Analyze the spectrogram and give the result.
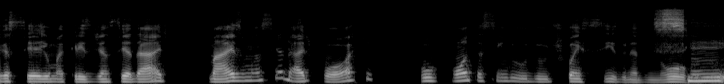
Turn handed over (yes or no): yes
